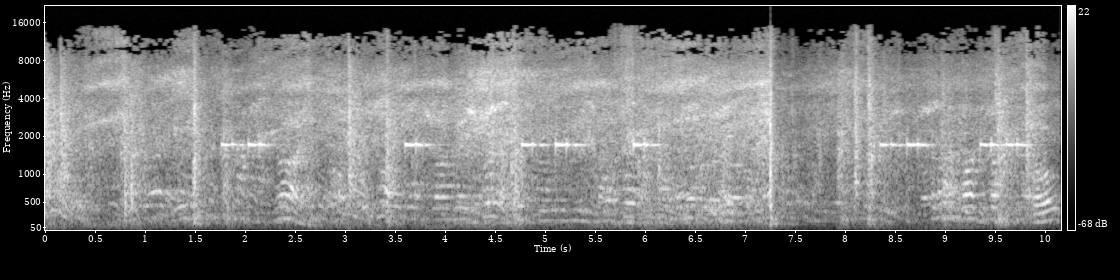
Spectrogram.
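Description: Steady hubbub of voices in a hall as electric radio-controlled cars race on a carpet track. Short high electronic beeps repeat every second or so, with a few sharp knocks, the loudest about seven seconds in.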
